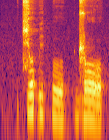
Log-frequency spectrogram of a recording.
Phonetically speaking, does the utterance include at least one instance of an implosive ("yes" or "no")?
yes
